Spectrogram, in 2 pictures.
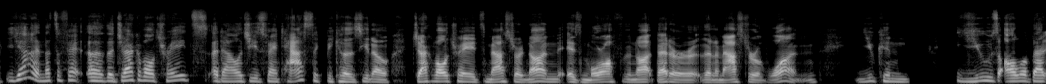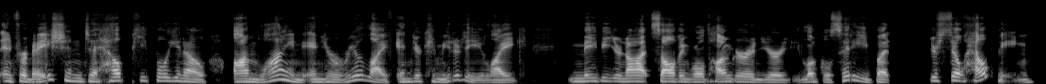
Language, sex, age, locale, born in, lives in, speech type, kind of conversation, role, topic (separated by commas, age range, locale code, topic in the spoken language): English, male, 20-24, en-US, United States, United States, conversation, podcast, host, What helps communities come together to make a positive impact?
